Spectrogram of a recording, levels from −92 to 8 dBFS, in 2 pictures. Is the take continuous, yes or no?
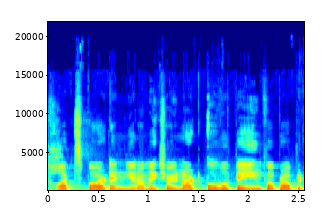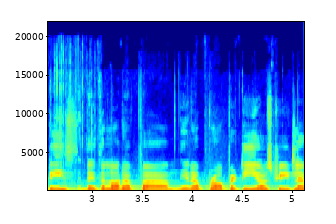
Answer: no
